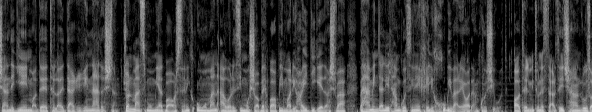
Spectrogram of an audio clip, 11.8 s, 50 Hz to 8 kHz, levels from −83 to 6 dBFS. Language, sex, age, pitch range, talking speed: Persian, male, 30-49, 75-105 Hz, 175 wpm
